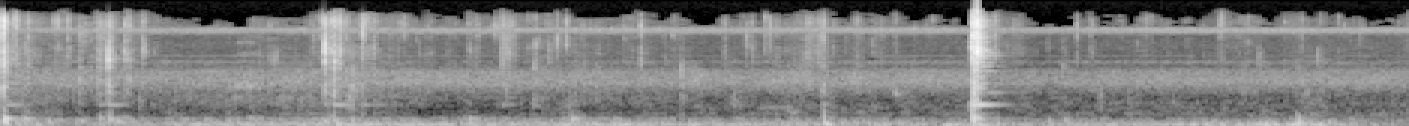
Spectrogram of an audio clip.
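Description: Freshly netted small silvery fish flapping in a heap: scattered wet slaps and clicks, the sharpest about four seconds in, over a low steady rumble.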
